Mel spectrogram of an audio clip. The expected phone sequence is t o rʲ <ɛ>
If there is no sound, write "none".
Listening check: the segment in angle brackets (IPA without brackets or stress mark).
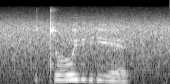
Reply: ɛ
